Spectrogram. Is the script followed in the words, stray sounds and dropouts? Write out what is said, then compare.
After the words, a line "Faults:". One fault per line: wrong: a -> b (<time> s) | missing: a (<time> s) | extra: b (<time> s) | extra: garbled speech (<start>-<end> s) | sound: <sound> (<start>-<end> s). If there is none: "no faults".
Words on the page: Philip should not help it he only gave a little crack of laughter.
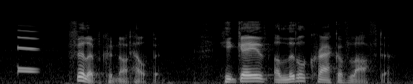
Philip could not help it he gave a little crack of laughter.
Faults:
sound: chirp (0.2-0.4 s)
wrong: should -> could (1.0 s)
missing: only (2.3 s)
